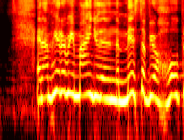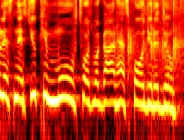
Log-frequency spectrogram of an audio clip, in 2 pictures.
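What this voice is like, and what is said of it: Brooklyn accent. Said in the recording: “My accent comes out. I don't pronounce words correctly. My Brooklyn comes out.”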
